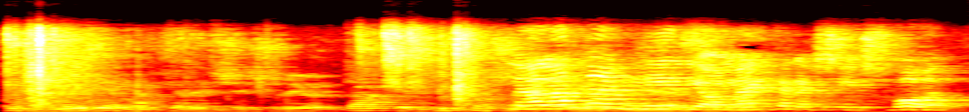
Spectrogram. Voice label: male pitch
